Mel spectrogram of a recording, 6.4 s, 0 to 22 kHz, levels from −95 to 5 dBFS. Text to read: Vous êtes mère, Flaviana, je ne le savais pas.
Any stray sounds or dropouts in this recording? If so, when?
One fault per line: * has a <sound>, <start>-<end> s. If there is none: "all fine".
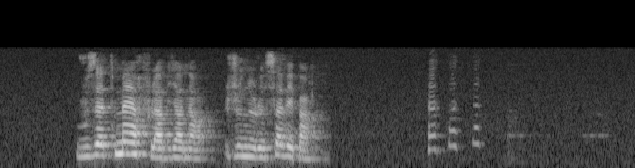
* has a laugh, 4.3-4.9 s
